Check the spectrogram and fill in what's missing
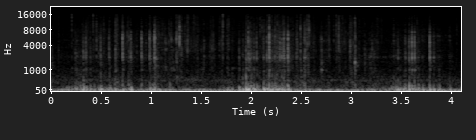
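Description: A solid purple bar of dry soap is scraped with a utility blade into thin flakes. The scraping gives a steady run of dry, crisp crackles and crunches with brief bright flecks, over a low, dull rumble.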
